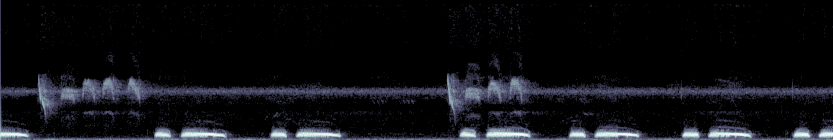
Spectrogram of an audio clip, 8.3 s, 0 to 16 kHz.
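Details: Spotted dove caught from the wild, recorded at Đak Tô on 3 October 2019 in the rainy season, cooing in two bursts of paired notes, short then longer and falling, separated by a pause; a thin high whine persists.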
